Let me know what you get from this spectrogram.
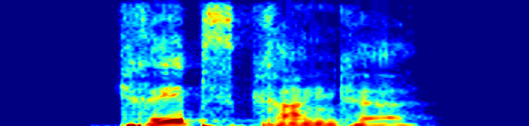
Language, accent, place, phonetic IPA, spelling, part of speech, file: German, Germany, Berlin, [ˈkʁeːpsˌkʁaŋkə], krebskranke, adjective, De-krebskranke.ogg
- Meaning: inflection of krebskrank: 1. strong/mixed nominative/accusative feminine singular 2. strong nominative/accusative plural 3. weak nominative all-gender singular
